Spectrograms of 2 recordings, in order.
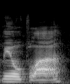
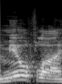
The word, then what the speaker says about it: Miufly: of the box looks like I believe it's pronounced meal fly this one it comes in 32 gigabytes and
